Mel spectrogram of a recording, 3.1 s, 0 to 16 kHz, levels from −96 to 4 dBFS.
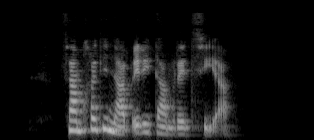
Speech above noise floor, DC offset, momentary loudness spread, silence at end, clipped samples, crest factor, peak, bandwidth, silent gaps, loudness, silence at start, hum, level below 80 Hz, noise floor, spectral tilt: over 57 dB; under 0.1%; 14 LU; 0.9 s; under 0.1%; 20 dB; -16 dBFS; 10.5 kHz; none; -34 LUFS; 0.65 s; none; -88 dBFS; under -90 dBFS; -6 dB/octave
